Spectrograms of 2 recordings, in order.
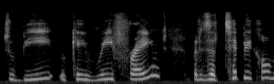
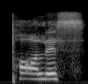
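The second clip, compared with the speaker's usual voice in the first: "Polis" stressed on PO, like "PAH-lis"; first-syllable stress; 5 dB louder than usual. Shown as a demonstration. Teacher reading a mistake from chat, front stress. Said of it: "the tonic syllable is the first syllable".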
